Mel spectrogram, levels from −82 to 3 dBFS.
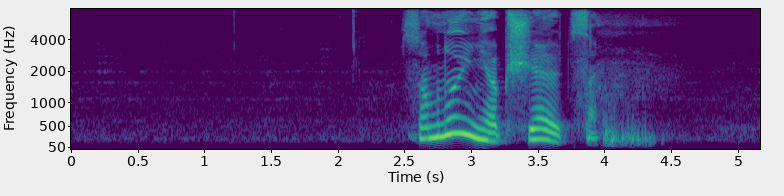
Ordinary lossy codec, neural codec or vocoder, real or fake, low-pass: none; none; real; none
